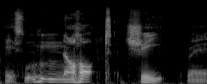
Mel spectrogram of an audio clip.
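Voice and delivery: "It's not cheap" stretched very slowly; slow mocking echo. Agreeing with his friend's complaint, drawn out. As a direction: drag the echo out.

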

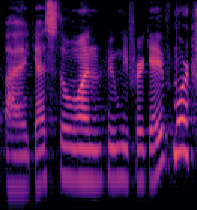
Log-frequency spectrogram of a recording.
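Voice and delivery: slow, soft, unsure mock-panic guess; panicked guess. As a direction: answer like you suddenly sense a trap. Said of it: "you could just see that panic".

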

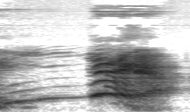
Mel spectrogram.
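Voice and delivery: high, squeaky hesitant yeah; drawn-up, doubtful little yelp; mock reluctant yes. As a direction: agree through an acted wince. Acts out his reluctant agreement.

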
